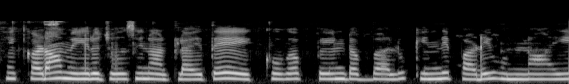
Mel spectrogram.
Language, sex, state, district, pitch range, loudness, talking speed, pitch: Telugu, female, Andhra Pradesh, Sri Satya Sai, 240-260 Hz, -16 LUFS, 85 wpm, 250 Hz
